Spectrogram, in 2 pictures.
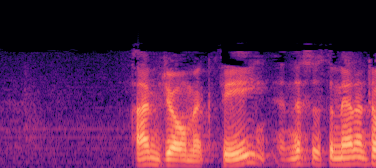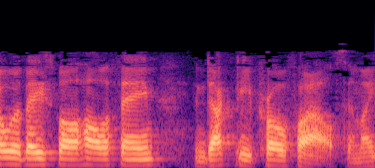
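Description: An elderly man speaks calmly through a clip-on microphone, close by.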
